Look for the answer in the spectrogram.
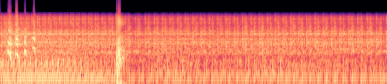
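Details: Small engine running on hydrogen, choke wide open, timing unchanged, can't reach full RPM; uneven stumbling patter of about three beats a second with sharp pops: rough idle.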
